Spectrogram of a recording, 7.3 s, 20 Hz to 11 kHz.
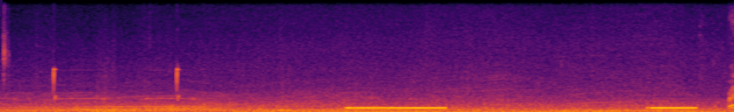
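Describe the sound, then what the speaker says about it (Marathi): Phone call ringing in the GTA 5 video game, two long electronic ring tones sounding over a steady engine-like game background hum, the second ring shorter, with brief game noises around them. "आता मानेला फोन करून"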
